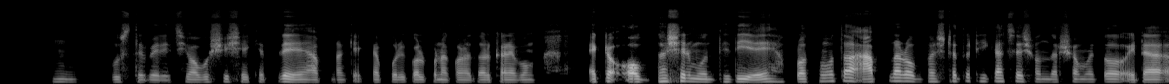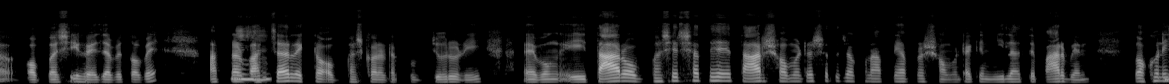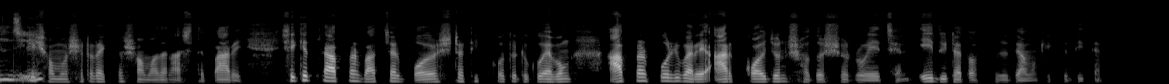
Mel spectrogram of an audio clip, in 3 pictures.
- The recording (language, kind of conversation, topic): Bengali, advice, সন্ধ্যায় কীভাবে আমি শান্ত ও নিয়মিত রুটিন গড়ে তুলতে পারি?
- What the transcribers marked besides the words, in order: none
